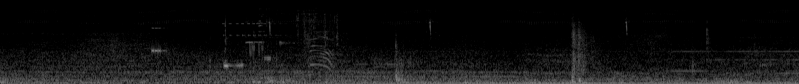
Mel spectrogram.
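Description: An electronic scanner hums with soft beeps and chirps.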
